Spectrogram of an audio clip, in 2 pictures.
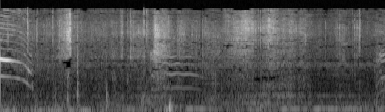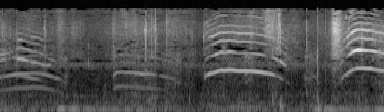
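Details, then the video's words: Village cat asking for help with a handful of thin, high mewing cries, each bending downward, spread over a few seconds against a steady low hum and faint background rustle. "SUARA KUCING MINTA TOLONG"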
